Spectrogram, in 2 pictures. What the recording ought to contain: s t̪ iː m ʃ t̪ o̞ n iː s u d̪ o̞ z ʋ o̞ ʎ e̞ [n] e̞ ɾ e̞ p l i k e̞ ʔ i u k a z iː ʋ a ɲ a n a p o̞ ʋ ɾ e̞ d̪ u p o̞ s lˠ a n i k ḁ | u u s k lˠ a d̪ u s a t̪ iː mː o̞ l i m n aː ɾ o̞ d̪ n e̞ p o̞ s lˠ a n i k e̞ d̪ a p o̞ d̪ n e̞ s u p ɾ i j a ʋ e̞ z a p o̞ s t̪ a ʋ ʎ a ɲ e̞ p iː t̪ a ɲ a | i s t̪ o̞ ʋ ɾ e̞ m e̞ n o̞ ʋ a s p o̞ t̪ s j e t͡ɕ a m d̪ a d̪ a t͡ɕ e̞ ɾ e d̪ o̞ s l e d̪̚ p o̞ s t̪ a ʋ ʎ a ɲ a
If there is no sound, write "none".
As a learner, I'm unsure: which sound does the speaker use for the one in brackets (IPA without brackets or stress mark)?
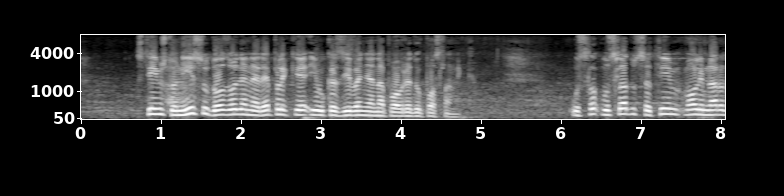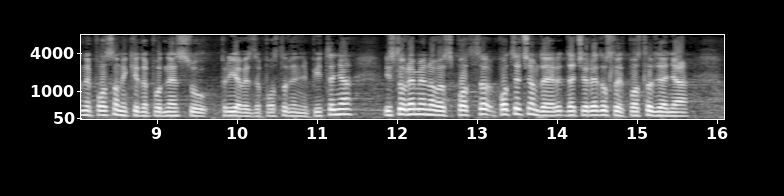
n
